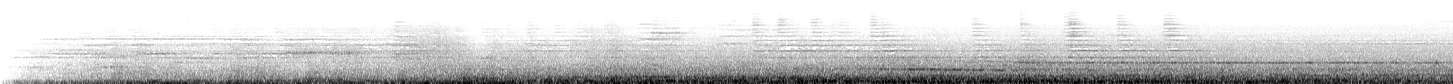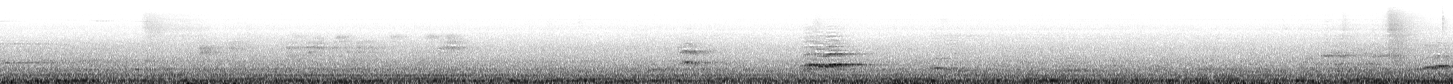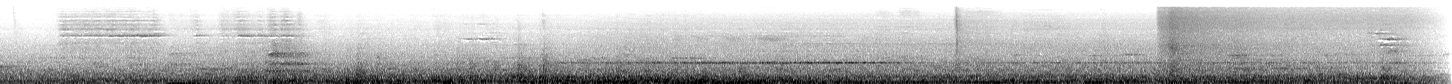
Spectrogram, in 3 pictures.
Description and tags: MTA TrainArrive StationAmb
Subway train arrives at station and station ambience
